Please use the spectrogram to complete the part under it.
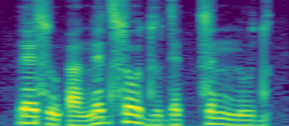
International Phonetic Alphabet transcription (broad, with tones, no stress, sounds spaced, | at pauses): ɾ ɛ˦ s u˨ ʔ a˨ n ɛ˦ d s o˦˨ d u˨ d ɾ ɛ˦ t t͡s ə˦ nː u˨ d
